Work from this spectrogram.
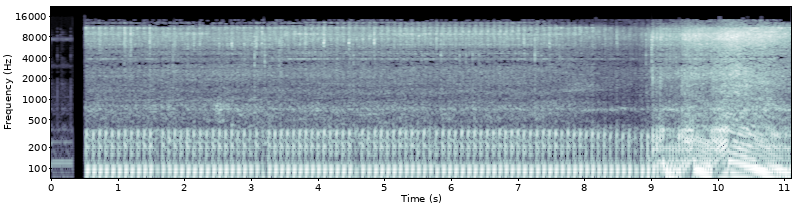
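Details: Honda Wave 100 after repairing a top-end rattle from the cylinder head caused by worn timing chain and roller guides: steady even single-cylinder idle, then a clean rev, with no rattle.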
